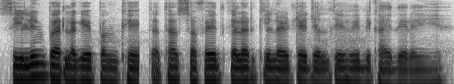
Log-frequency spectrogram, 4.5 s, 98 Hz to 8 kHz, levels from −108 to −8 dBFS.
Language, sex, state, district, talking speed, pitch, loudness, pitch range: Hindi, male, Jharkhand, Ranchi, 200 wpm, 115 Hz, -17 LUFS, 105-120 Hz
